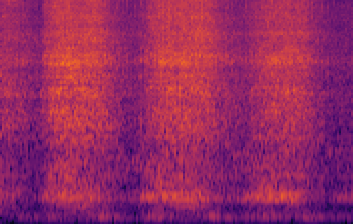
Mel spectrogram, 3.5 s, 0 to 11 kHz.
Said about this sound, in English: Brigitte takes me to a back room in the warehouse to show me her motorcycle, a BMW F800. She revs the bike.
